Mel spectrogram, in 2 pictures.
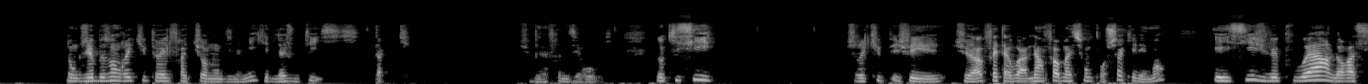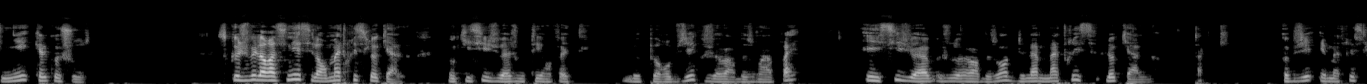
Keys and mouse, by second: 2.1 click, 4.4 click, 7.2 click, 12.1 click, 18.2 click, 20.6 click, 21.8 click, 23.0 click, 25.2 click.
